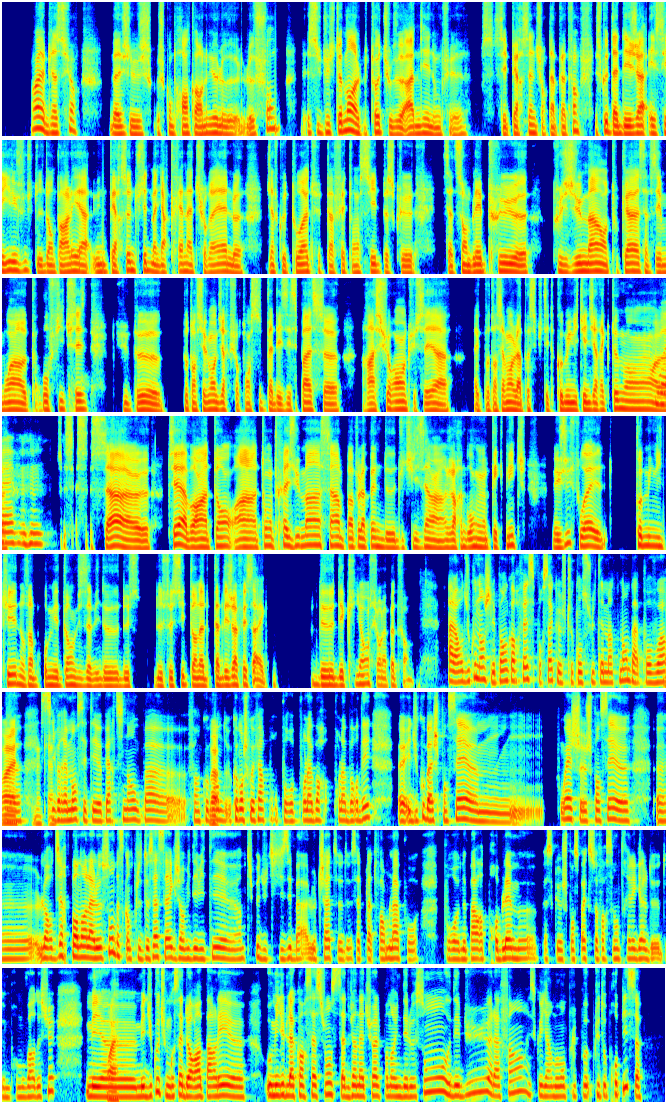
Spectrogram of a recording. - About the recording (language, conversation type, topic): French, advice, Comment puis-je me faire remarquer au travail sans paraître vantard ?
- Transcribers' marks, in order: other background noise; tapping; drawn out: "hem"; drawn out: "heu"; "plutôt" said as "plupo"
